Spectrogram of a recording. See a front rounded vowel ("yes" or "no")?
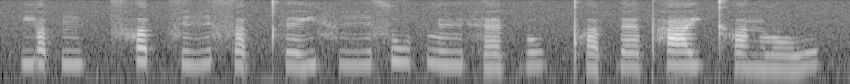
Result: yes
